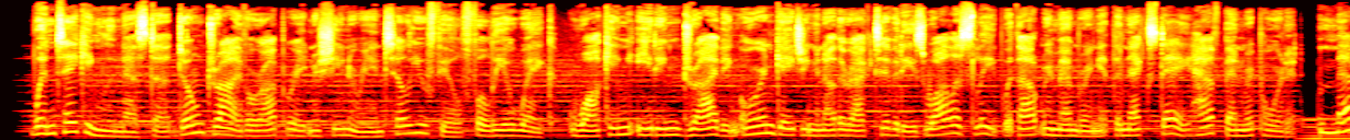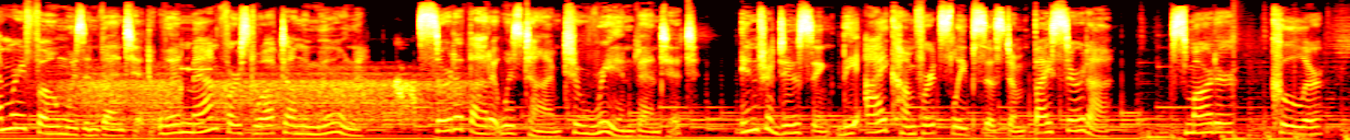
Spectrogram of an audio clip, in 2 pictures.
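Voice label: commercial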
